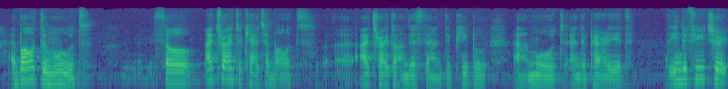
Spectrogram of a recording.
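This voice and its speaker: A designer gives a casual interview in English. The voice sits at a middle pitch. The delivery is halting, with short phrases and frequent searching for the right word. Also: a little hiss or hum. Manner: halting, searching for words in non-native English. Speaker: costume designer being interviewed.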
